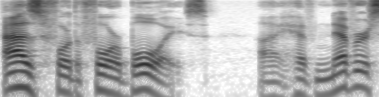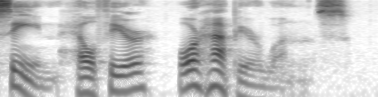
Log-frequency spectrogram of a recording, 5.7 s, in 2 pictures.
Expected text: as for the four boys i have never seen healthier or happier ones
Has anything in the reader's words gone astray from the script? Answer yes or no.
no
